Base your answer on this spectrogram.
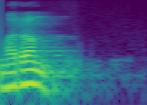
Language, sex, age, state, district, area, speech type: Tamil, male, 30-45, Tamil Nadu, Krishnagiri, rural, read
